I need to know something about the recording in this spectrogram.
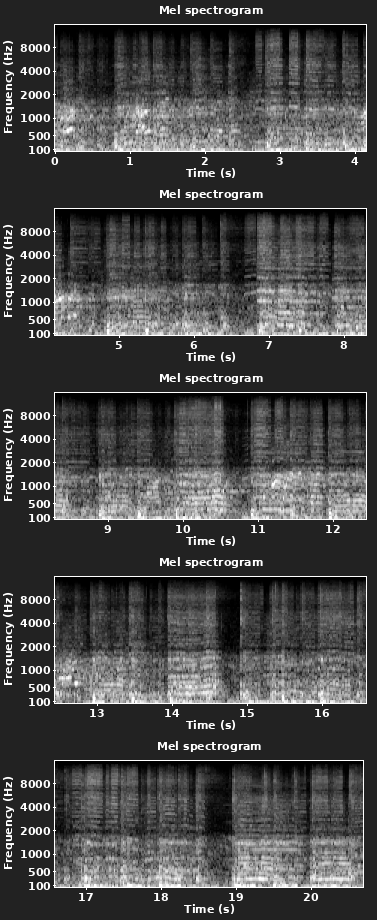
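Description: A school brass band playing a marching tune, brass instruments over a steady drum beat.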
